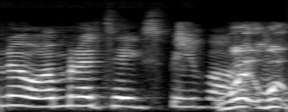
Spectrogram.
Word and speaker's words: Spivak: I think Lewis is still going to win because I think the guys at Spivak, how do you pronounce his name? – Spivak. – Spivak.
